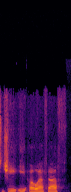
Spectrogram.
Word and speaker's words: Geoff: Geoff is spelled funny. It's Geoff, and.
